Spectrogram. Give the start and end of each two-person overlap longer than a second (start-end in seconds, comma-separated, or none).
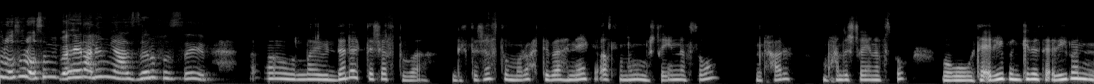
none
